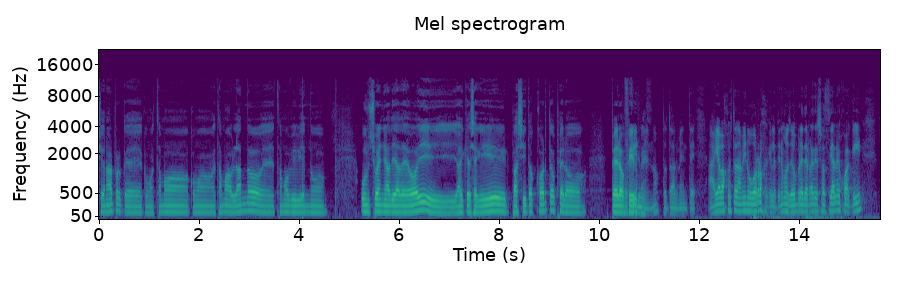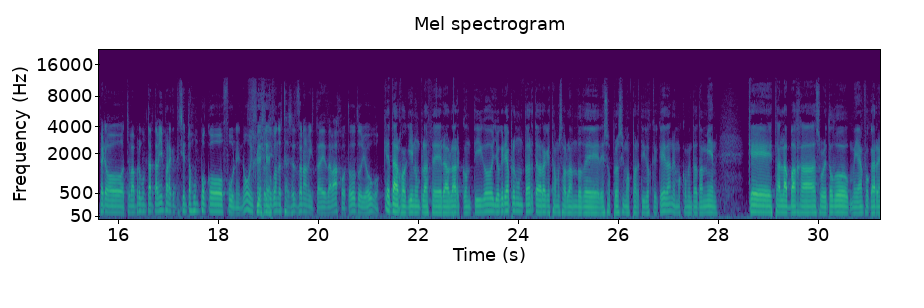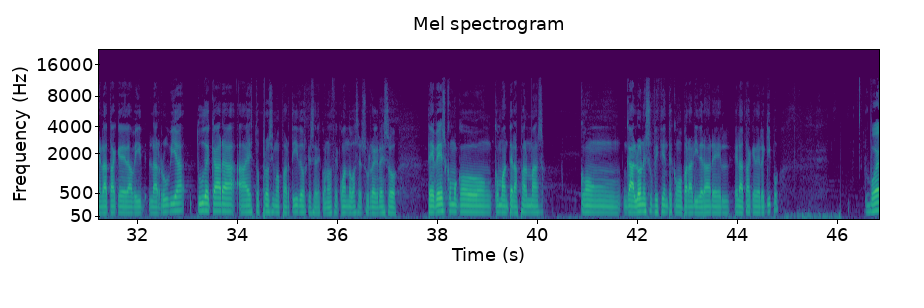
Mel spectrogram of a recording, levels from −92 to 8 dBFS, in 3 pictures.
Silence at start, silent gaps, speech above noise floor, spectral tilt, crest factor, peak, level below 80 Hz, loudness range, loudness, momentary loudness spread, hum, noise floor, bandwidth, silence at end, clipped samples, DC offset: 0 s; none; 31 dB; -7 dB/octave; 20 dB; -12 dBFS; -60 dBFS; 5 LU; -32 LUFS; 11 LU; none; -63 dBFS; 12 kHz; 0 s; under 0.1%; under 0.1%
